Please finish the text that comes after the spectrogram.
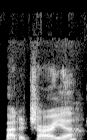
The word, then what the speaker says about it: Bhattacharya: I mean, he is, so am I pronouncing it right? Bhattacharya?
